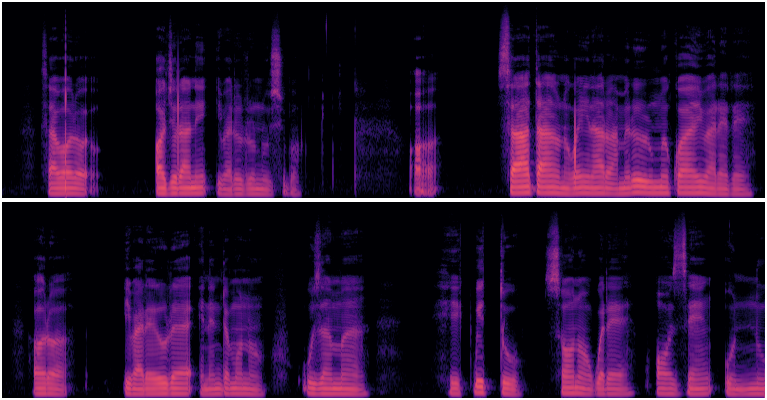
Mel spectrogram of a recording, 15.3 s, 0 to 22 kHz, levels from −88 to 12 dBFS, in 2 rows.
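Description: The clip is speech, and three loud pops break into it. They fall at 0.64 to 0.66 s, 1.76 to 1.78 s, and 5.73 to 5.75 s, the last just after "or sa athaa". Each is a single sharp click, roughly 20 dB above the speech. The speech carries on beneath each one. The likely cause is a brief electrical spike, from a plug, switch, static discharge or driver glitch, entering the signal path.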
